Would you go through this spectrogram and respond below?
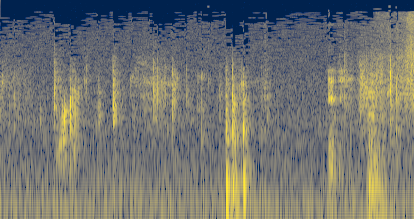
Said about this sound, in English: I'm going to grab just a sip of water real quick.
